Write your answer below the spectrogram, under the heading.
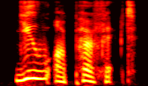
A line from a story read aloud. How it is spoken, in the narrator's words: Claire snapped, and the protective fierceness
